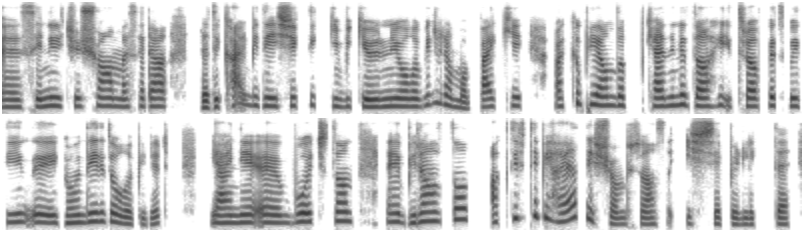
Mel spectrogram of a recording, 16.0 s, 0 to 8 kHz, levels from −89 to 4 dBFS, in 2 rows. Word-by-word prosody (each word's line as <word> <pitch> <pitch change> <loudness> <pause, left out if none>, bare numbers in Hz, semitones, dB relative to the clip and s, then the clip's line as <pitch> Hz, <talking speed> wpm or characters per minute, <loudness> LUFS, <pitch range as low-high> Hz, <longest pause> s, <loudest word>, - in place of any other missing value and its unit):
eee, 195 0 -1
senin 215 +3 0
için 215 0 -2
şu 225 - +4
an, 220 -1 0
mesela, 210 +1 -1 0.4
radikal 180 +3 +2
bir 235 - -3
değişiklik 225 +2 +2
gibi 210 -1 -2
görünüyor 205 +1 +3
olabilir 250 +8 -3
ama 190 -10 -1
belki 210 +3 +1 0.3
arka 255 +7 0
planda 235 -2 +2 0.2
kendine 225 +4 +3
dahi 220 +1 +3
itiraf 215 0 +2
etmediğin, 220 -1 -1
eee, 205 -1 +2
gönderi 215 +4 +1
de 230 - +2
olabilir. 170 -2 -3 0.5
Yani, 200 0 +1
eee, 210 -1 +3
bu 210 +4 -2
açıdan, 245 +1 +1 0.3
eee, 225 0 +2
biraz 225 +4 +1 0.2
da 295 0 +2 0.2
aktif 320 +8 -1
de - - +5
bir 330 - +3
hayat 270 +8 +1
yaşıyormuşsun 170 - +1
aslında 165 0 -5
işle 170 -1 +5
birlikte. 160 +1 -5
215 Hz, 145 wpm, -23 LUFS, 200-230 Hz, 0.5 s, de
